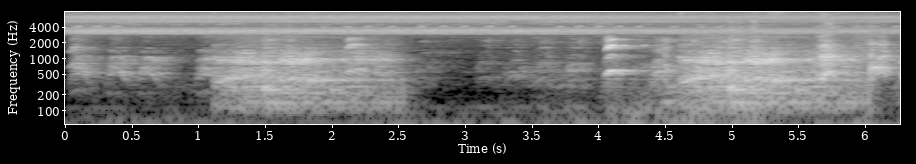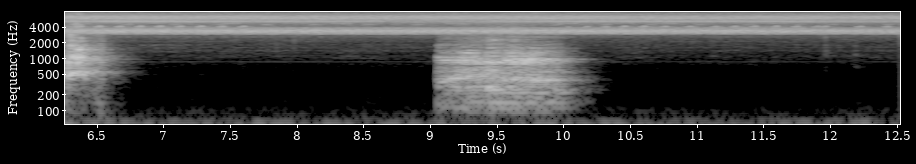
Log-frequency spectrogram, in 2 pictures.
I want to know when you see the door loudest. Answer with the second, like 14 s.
5 s.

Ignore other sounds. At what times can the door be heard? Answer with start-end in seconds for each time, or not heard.
1.1-2.5, 4.6-6.0, 9.0-10.0.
